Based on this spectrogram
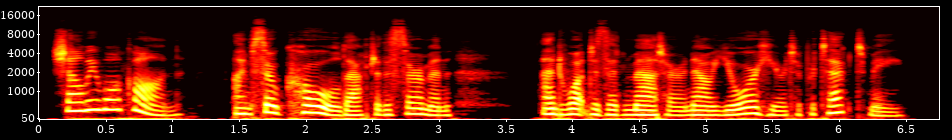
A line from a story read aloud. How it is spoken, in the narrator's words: rejoined in a lighter tone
